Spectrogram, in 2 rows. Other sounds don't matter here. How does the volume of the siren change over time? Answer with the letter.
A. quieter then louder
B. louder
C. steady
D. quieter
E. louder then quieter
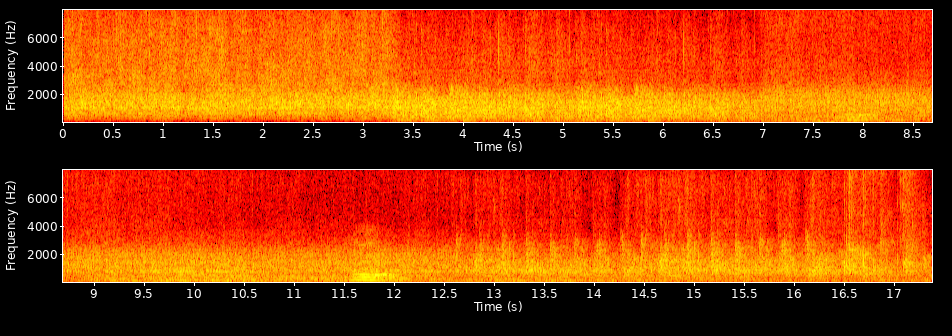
E.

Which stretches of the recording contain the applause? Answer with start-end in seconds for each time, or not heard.
0.0-17.3.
